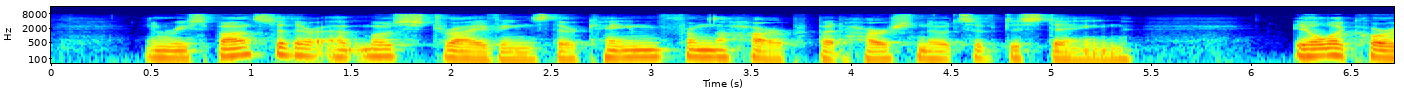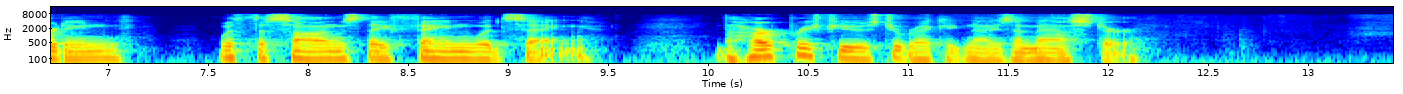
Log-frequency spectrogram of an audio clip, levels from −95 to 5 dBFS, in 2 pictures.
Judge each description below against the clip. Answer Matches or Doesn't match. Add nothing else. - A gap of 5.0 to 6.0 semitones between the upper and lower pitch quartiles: Doesn't match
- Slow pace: Doesn't match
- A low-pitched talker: Matches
